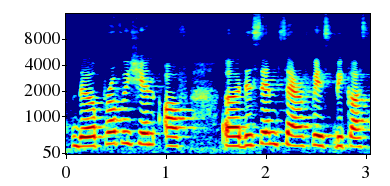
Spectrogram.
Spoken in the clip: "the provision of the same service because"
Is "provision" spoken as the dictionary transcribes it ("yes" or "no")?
no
